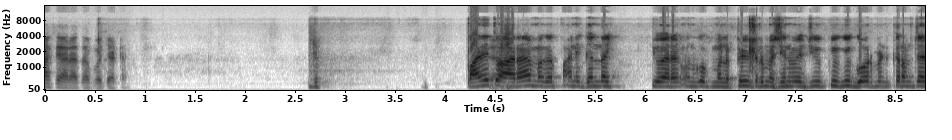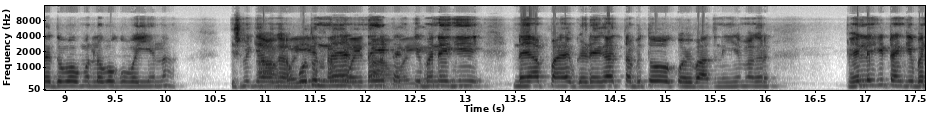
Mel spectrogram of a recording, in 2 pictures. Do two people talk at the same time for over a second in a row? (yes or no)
yes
